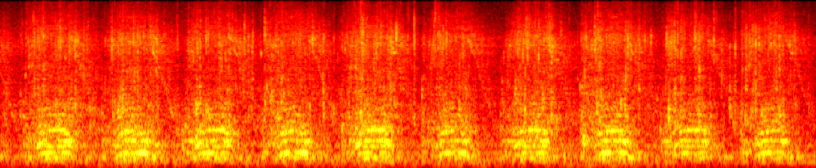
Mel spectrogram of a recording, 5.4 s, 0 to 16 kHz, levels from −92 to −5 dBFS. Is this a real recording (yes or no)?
yes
